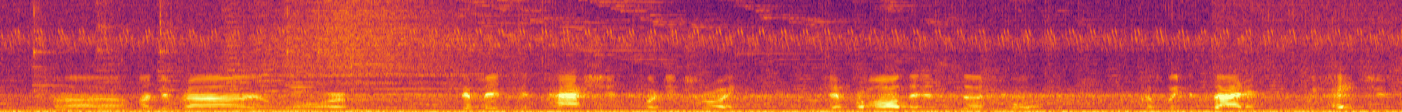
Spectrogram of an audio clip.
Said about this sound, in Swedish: Det finns inte så mycket annat än bilar.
